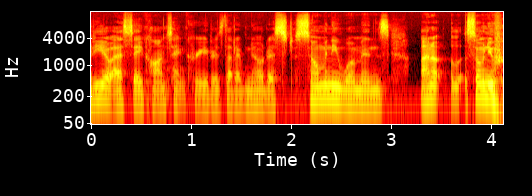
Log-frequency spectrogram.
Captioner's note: laughs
